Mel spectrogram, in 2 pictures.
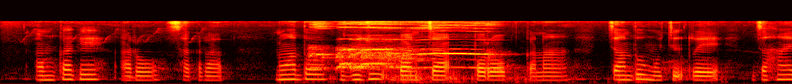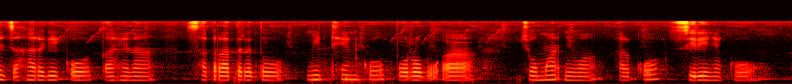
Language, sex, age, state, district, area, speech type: Santali, female, 30-45, West Bengal, Bankura, rural, spontaneous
